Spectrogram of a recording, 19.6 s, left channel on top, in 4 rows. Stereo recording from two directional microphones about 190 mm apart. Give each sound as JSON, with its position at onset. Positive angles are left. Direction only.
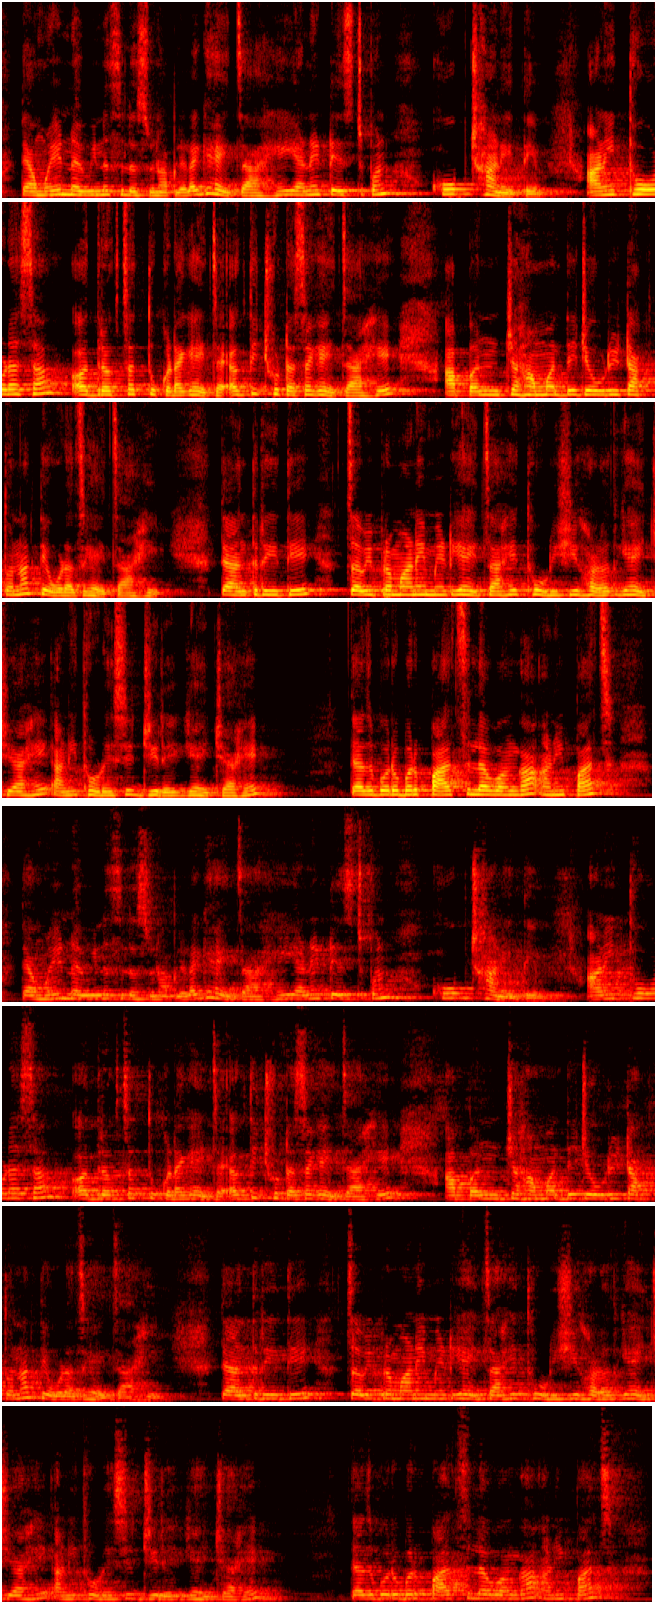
{"t": 0.2, "sound": "a woman's voice", "side_deg": 45}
